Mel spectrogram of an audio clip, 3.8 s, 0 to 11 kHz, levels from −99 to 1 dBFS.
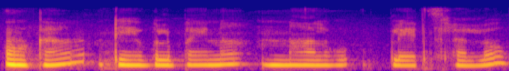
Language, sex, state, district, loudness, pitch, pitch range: Telugu, male, Andhra Pradesh, Annamaya, -19 LUFS, 205 Hz, 200-220 Hz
